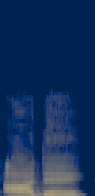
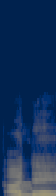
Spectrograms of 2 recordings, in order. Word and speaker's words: Adé: But if you say Adé, then that's like that's my name. There's power in my actual name. Adé is like just wrong pronunciation.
